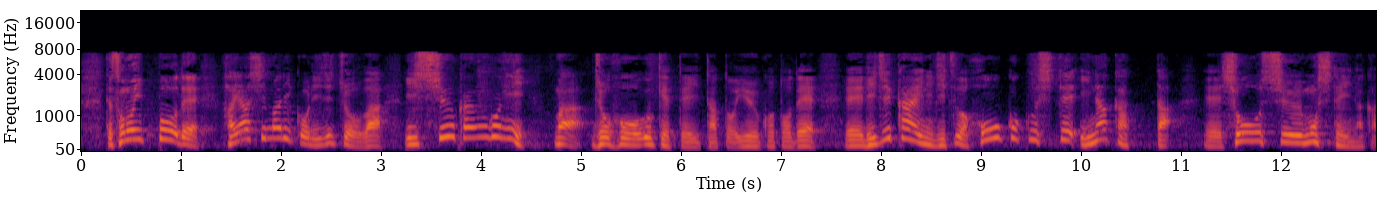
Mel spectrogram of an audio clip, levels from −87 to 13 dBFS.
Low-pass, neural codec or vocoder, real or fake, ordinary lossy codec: 7.2 kHz; none; real; MP3, 32 kbps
